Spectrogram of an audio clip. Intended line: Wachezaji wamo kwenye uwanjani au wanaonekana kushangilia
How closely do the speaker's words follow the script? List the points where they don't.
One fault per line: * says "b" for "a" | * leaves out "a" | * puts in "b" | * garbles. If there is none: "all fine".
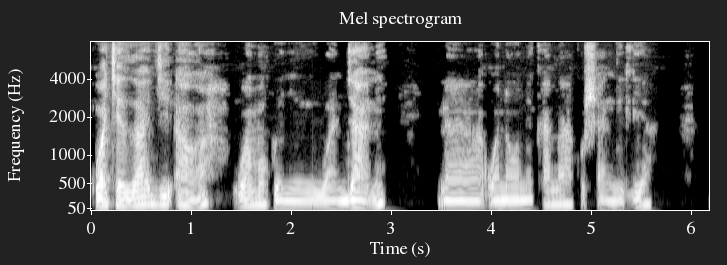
* puts in "hawa"
* says "na" for "au"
